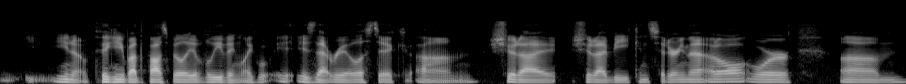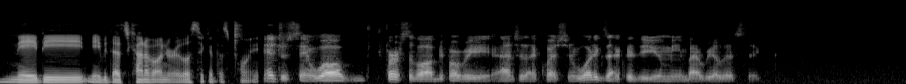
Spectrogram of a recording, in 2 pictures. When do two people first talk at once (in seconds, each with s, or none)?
none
